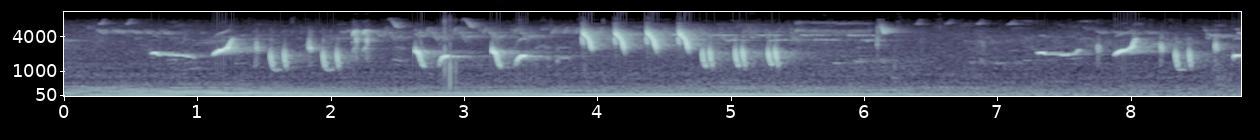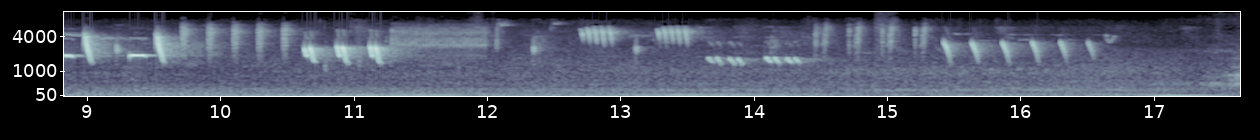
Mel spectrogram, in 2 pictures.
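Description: A songbird singing: phrases of quick chirps, rapid repeated notes and short whistled sweeps, broken by brief pauses. A low hum runs underneath and fades out about seven seconds in.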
